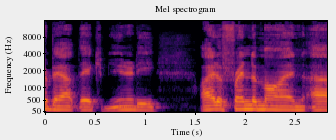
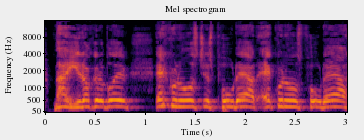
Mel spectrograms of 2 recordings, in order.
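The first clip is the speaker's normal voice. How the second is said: high, fast, thrilled news on the phone; excited friend; 9 semitones higher, faster than usual. Retold or imitated. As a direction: blurt out the amazing news in a rush.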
